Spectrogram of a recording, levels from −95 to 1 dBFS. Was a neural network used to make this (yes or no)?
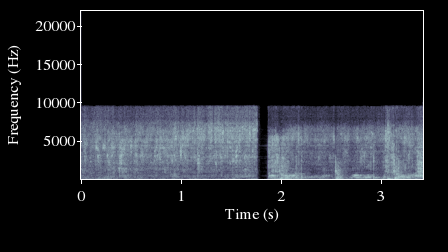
yes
